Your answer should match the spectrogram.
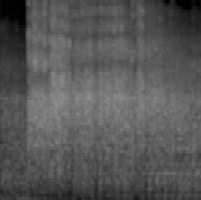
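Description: A dense, continuous crackle of rapid gunfire, the shots blurred together, recorded on a phone during a nighttime shootout. It starts abruptly just after the beginning and fades slowly toward the end.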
